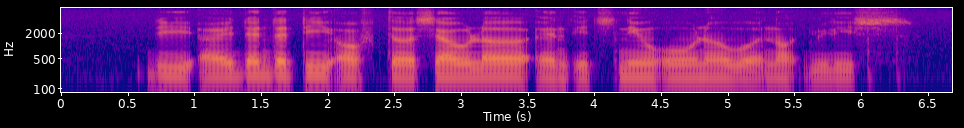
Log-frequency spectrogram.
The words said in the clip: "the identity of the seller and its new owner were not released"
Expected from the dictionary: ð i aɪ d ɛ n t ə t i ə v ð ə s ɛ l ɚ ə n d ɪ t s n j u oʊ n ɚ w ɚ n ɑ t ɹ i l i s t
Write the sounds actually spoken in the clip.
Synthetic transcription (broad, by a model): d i aɪ d ɛ n t ə t i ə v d ə s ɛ l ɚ ə n d ɪ t s n j u oʊ n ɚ w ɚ n ɑ t ɹ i l i s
